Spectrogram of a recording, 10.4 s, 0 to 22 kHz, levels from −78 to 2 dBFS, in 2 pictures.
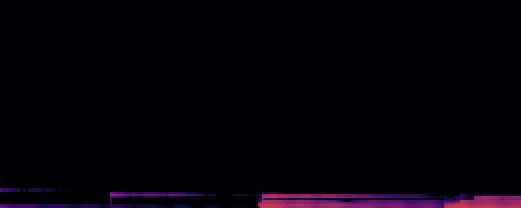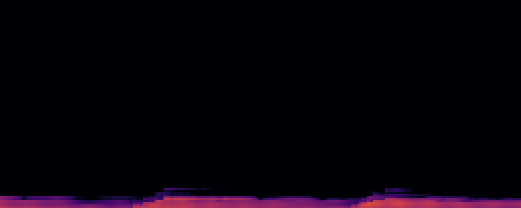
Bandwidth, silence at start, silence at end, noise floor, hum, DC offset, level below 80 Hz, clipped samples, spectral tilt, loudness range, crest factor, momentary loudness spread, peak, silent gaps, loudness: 2.3 kHz; 0 s; 0 s; -75 dBFS; none; under 0.1%; under -90 dBFS; under 0.1%; -9.5 dB/octave; 5 LU; 18 dB; 18 LU; -24 dBFS; none; -41 LUFS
